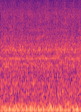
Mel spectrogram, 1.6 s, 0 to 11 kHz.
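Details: 2000 Chevy Tahoe LT 5.7L V8 after distributor replacement for a crank-no-start (out-of-time distributor, shaved gears), cam retard at zero degrees, within spec: steady, even low idle rumble with no misses, knocks or ticks; running smoothly and healthy.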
